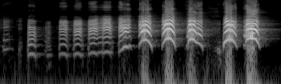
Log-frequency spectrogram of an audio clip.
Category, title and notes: Sound effects > Animals
monkey angry
angry, scream, animal, monkey, ape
